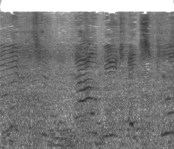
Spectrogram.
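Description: Children's voices in a busy hall: chatter and high-pitched calls, the loudest about a second in and again near the end.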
